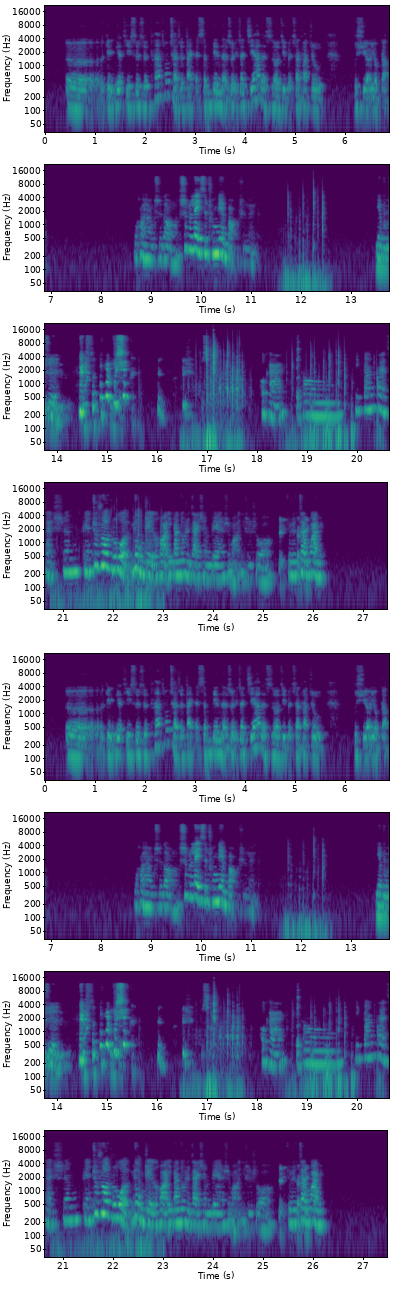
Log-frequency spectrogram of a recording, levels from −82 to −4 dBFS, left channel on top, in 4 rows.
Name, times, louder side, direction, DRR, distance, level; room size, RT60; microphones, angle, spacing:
voice 1, 0.4-5.9 6.2-6.9 13.5-14.6 15.1-15.3 16.0-16.2 16.5-17.1 18.8-19.5 25.3-25.9, right 2 dB, 5° left, 1.9 m, -43 dB
voice 2, 8.7-11.1 13.5-14.1 14.4-15.4 18.1-18.6 18.9-19.7 20.0-25.2 25.5-26.2, left 1 dB, 30° left, 1.1 m, -36 dB
sound 1, 11.5-12.6 15.6-15.7 16.2-17.9 18.5-19.9 20.3-23.0 23.3-23.4, left 6 dB, 50° left, 0.3 m, -43 dB
4.1 x 2.3 x 3.7 m
head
